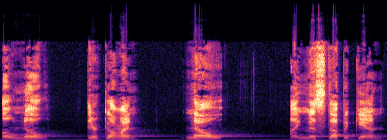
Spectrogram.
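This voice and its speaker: A woman voicing a stubborn young cartoon pony who is frightened and in pain, speaking in an emotional, halting way for a fan-fiction reading. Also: mid-range voice, sharp tone, rough recording. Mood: distressed, self-pitying.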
